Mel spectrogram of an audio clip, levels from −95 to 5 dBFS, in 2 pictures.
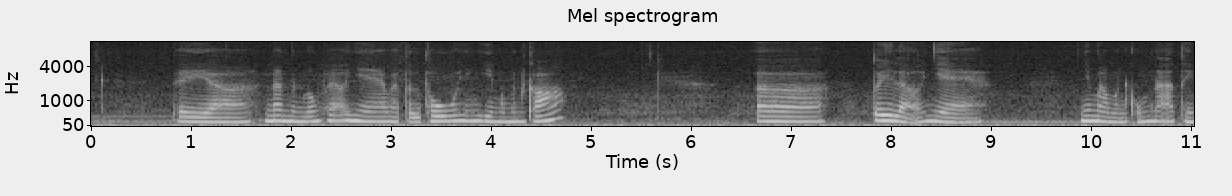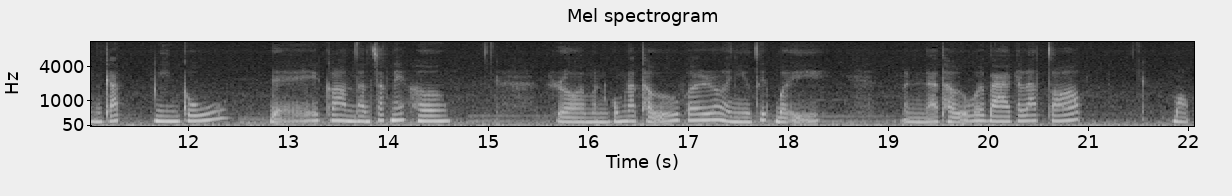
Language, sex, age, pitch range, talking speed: Vietnamese, female, 20-39, 185-225 Hz, 150 wpm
